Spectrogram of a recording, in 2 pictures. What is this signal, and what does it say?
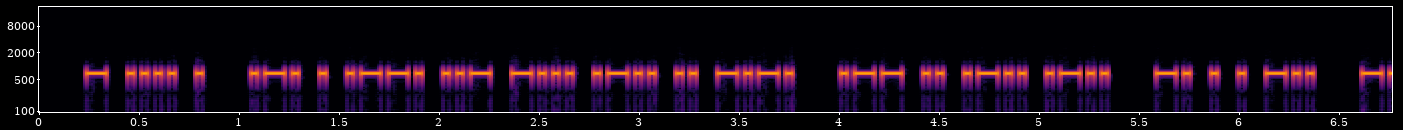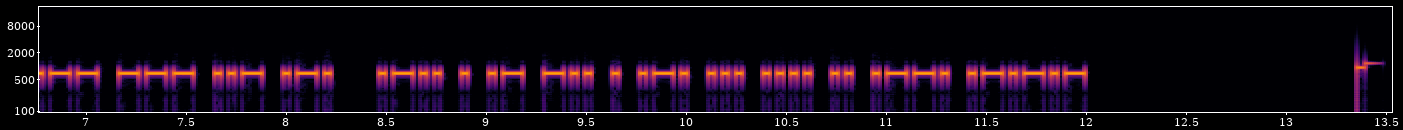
Morse code, heard as a keyed tone, about 34 wpm, 700 Hz. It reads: THE REPUBLIC WILL NEED YOUR LEADERSHIP.
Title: Sentences from Top 1600 Words 35wpm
